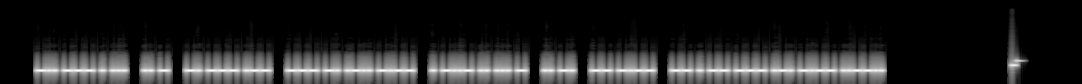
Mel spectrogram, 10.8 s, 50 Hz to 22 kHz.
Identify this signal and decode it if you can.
Morse code, heard as a keyed tone, about 44 wpm, 700 Hz. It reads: DOES IT NOW ONLY EXIST IN MY MEMORY?
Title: Sentences from Top 1300 Words 45wpm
